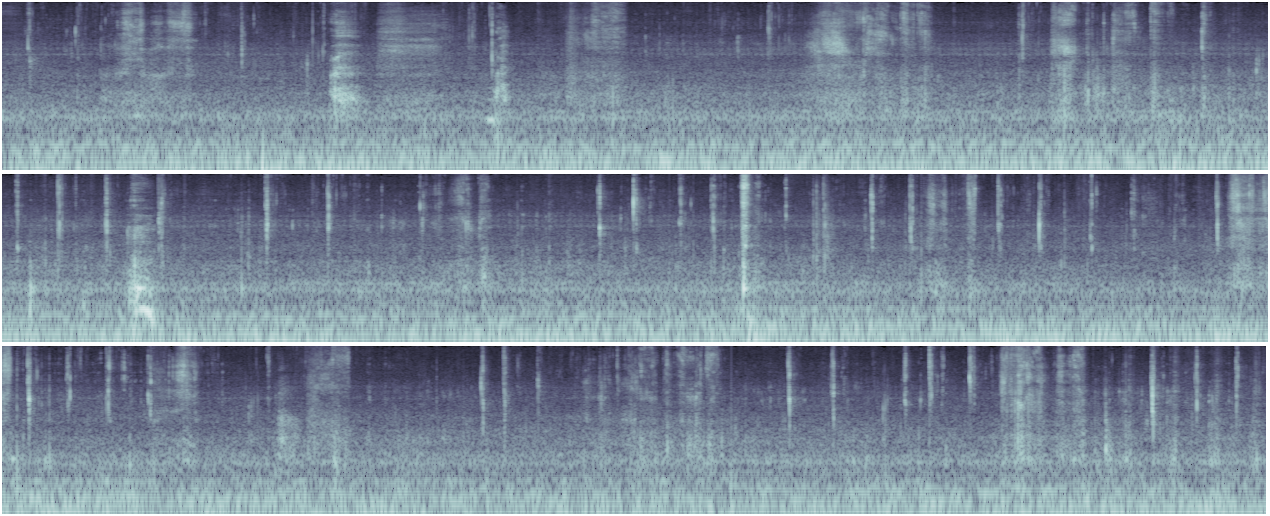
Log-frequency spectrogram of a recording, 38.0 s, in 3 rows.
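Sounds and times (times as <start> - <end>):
wet chewing and lip smacking: 18.6 - 37.9.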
